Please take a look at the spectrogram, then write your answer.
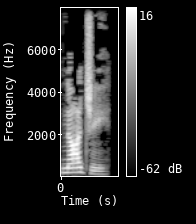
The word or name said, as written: naji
